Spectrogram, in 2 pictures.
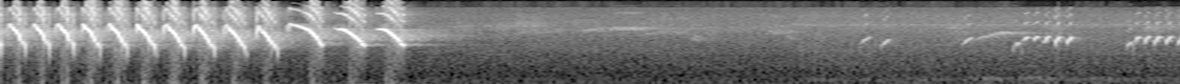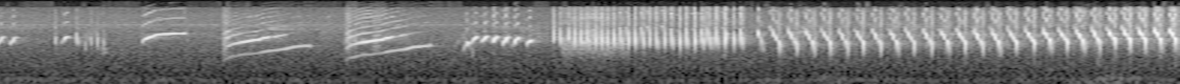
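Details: Canary song in the ngerol gacor style: fast whistled sweeps, a quiet gap, scattered upslurred chirps, then a dense rapid trill that builds to the end.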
